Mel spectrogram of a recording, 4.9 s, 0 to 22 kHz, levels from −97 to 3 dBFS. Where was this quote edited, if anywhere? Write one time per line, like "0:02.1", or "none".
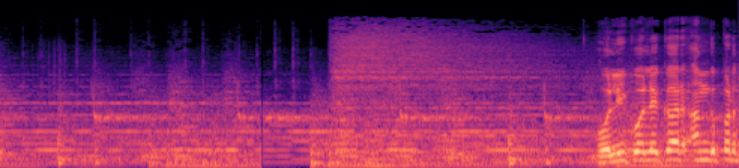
0:01.7
0:03.6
